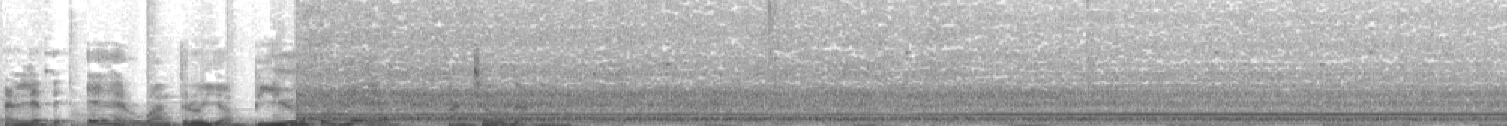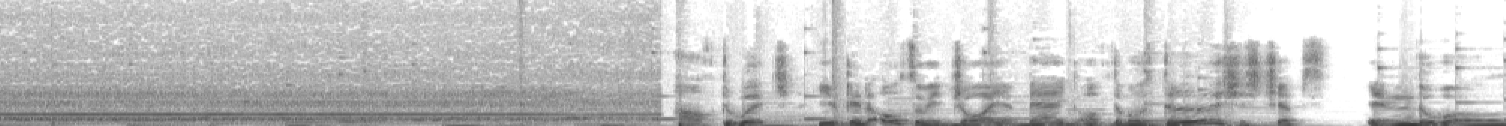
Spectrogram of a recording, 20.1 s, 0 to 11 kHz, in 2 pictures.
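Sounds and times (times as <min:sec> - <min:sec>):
hair dryer blowing: 0:02.0 - 0:14.5.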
